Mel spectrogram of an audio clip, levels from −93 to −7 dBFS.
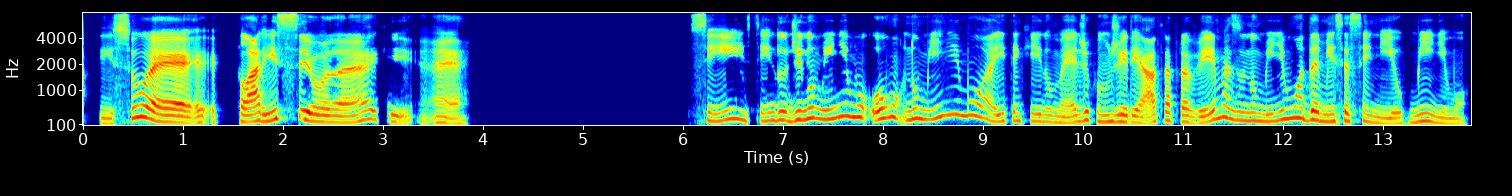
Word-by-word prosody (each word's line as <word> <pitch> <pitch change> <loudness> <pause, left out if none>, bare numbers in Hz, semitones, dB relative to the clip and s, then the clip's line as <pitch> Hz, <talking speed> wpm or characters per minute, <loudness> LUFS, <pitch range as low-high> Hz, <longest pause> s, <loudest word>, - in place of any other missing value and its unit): Isso 135 - -1
é 165 -7 +6
é - - -14 0.2
claríssimo, 190 +1 +3
né, 165 +8 +1
que 175 -5 -7
é. 145 -3 -4 2.2
Sim, 220 +4 -2
sim 200 +1 -5
do 220 +1 0
de 215 +4 +1
no 265 +3 +2
mínimo 285 +4 0
ou 265 +5 +1
no 235 +3 -1
mínimo 330 +7 -3
aí 195 -8 -3
tem 205 +1 -7
que 195 0 -9
ir 185 - -4
no 175 -1 -7
médico, 170 +7 -3
no 175 +1 -2
geriatra 175 +3 0
para 180 -4 -2
ver, 160 +8 -1
mas 270 -5 -1
no 205 -1 -3
mínimo 220 +9 -1
a 270 - +1
demência 200 -3 +1
senil 150 -9 -5
mínimo. 160 -7 -5
195 Hz, 145 wpm, -23 LUFS, 165-235 Hz, 2.2 s, é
